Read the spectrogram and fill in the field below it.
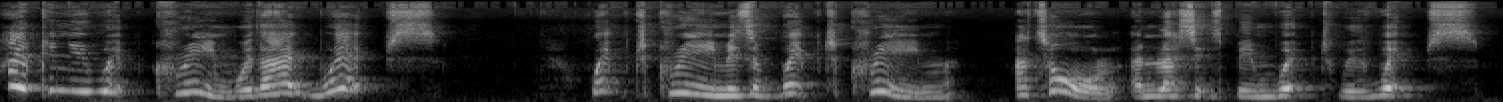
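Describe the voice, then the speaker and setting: A woman voicing an eccentric, excitable old male chocolate maker in an audiobook reading, gleefully rhyming and shouting orders. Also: high-pitched, takes it slowly, voice pushed up, exaggerated voice. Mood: matter-of-fact.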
